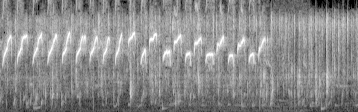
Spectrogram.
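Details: White-eye song, likened to a canary and played as a decoy to start birds singing: a brisk sequence of high, upswept whistled notes at a steady rate, then a faint trickling hiss.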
